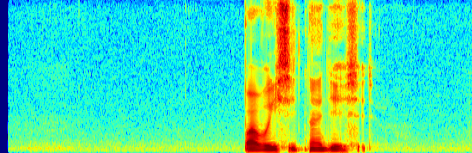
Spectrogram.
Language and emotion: Russian, neutral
